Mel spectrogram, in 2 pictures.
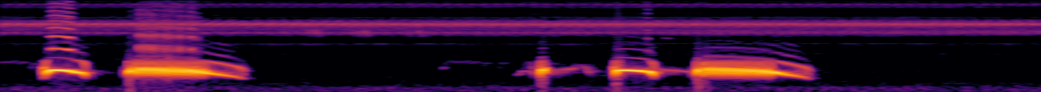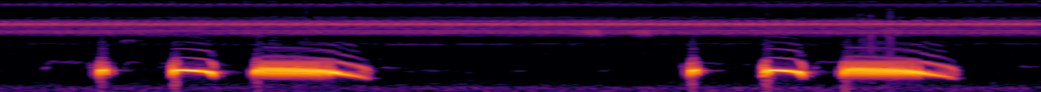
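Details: Tekukur, the spotted dove, calling as a lure for birds: three phrases about three seconds apart, each a brief click-like note, a short hoot and a long downward-sliding coo; thin constant high hum behind.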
